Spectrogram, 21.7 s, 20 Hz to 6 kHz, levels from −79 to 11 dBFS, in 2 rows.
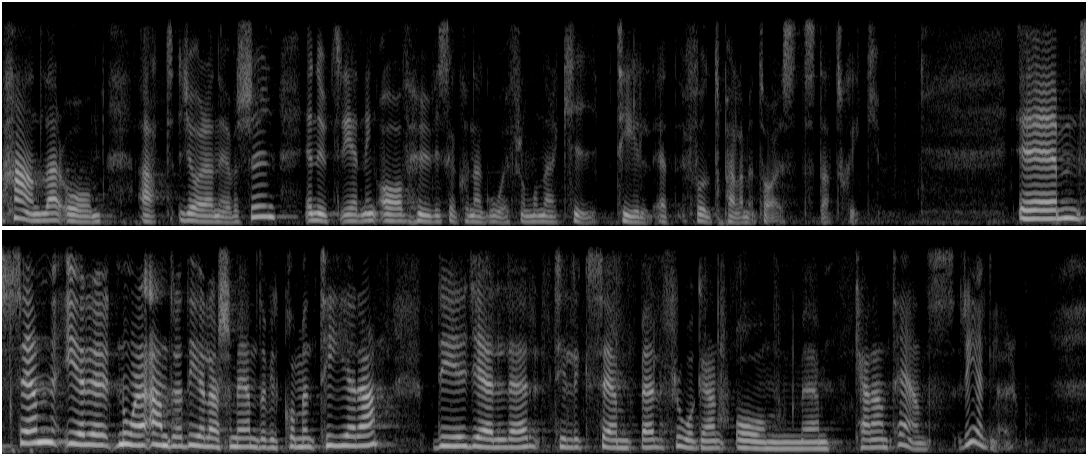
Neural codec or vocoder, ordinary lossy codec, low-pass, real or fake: none; none; 5.4 kHz; real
